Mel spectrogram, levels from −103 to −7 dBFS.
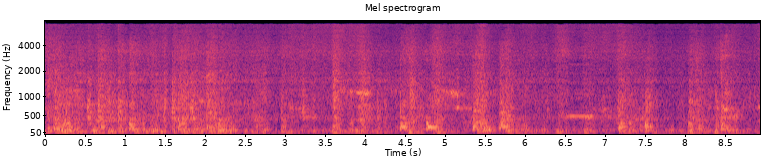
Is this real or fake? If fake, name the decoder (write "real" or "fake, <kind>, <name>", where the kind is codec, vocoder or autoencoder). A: fake, autoencoder, DAC-VAE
